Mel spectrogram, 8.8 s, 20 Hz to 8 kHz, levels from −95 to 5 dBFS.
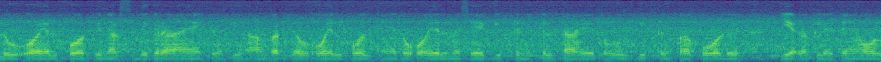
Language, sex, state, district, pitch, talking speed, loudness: Hindi, male, Rajasthan, Bikaner, 90 Hz, 225 wpm, -18 LUFS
